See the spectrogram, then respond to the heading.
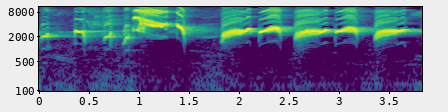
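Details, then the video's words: Wambi masteran song: a scratchy, jumbled opening followed by five clear, steady whistled notes, each slightly rising and evenly repeated about every third of a second. "Masteran Wambi paling istimewa full materi"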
